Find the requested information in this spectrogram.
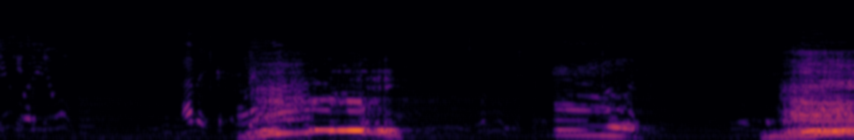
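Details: Sahiwal-Jersey cross cow giving repeated low moos, three loud drawn-out calls spaced a few seconds apart, the last one strong and steady, with a little background noise between them.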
